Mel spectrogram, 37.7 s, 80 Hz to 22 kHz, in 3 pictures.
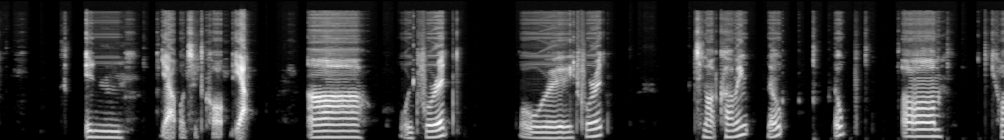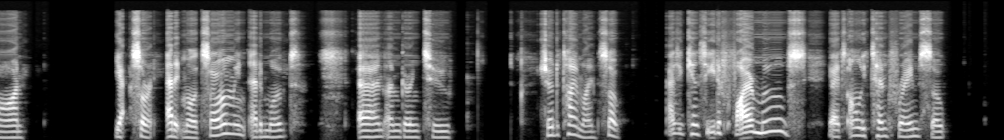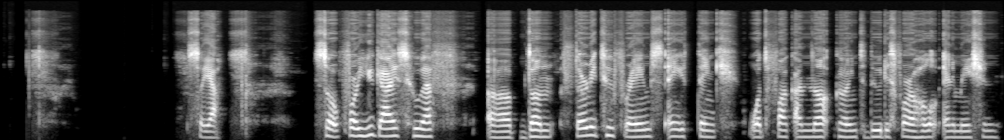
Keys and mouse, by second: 0.1-1.7 drag, 1.8 click, 10.0-15.5 drag, 16.0-37.6 drag.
